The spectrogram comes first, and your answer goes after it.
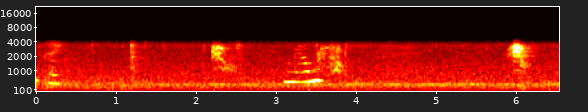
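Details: Indoor house cats with new toys tossed down, one of them possibly stuck in a bag: a few short, scattered meows, one rising and bright near the end, against a quiet room hum.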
